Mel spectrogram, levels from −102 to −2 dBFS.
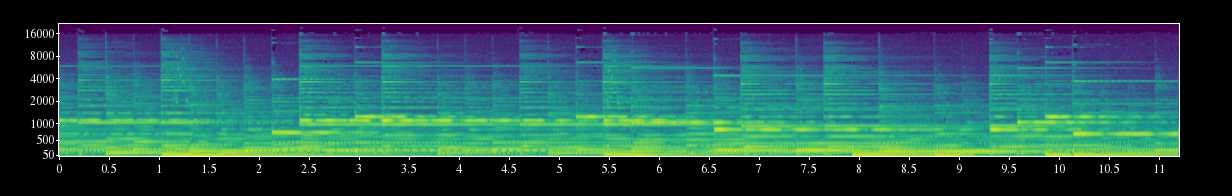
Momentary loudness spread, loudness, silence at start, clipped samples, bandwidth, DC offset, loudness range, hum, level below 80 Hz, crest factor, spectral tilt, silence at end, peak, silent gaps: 5 LU; -15 LUFS; 0 s; under 0.1%; 12 kHz; 3%; 2 LU; none; -20 dBFS; 14 dB; -7 dB/octave; 0 s; 0 dBFS; none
